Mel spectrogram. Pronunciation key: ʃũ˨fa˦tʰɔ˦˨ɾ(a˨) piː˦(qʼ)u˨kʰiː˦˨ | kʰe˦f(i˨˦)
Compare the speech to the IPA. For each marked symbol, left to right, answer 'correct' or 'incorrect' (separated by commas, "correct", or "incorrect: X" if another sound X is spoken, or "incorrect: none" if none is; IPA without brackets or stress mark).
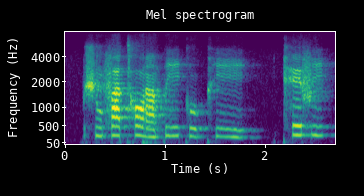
incorrect: ã˨, incorrect: k, incorrect: i˦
